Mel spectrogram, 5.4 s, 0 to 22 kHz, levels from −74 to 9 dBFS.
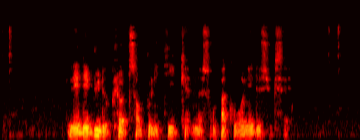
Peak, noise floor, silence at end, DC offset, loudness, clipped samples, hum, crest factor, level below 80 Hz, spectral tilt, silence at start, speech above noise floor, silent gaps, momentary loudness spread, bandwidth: -12 dBFS; -65 dBFS; 1.1 s; under 0.1%; -30 LUFS; under 0.1%; none; 20 dB; -52 dBFS; -6 dB/octave; 0.15 s; 36 dB; none; 13 LU; 11.5 kHz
